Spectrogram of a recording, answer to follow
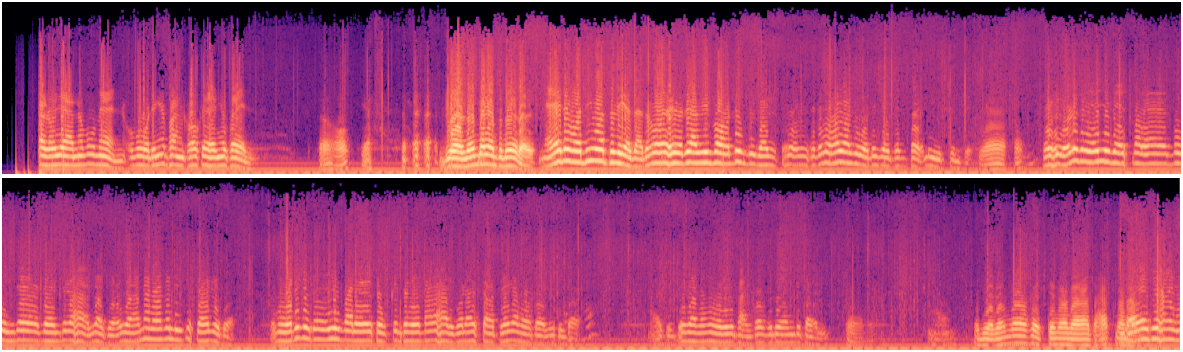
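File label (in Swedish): Björnlunda Södermanland, svenska sagor dialekter; Folkminnen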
